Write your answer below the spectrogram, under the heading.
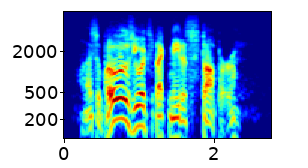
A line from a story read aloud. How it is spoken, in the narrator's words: he grumbled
